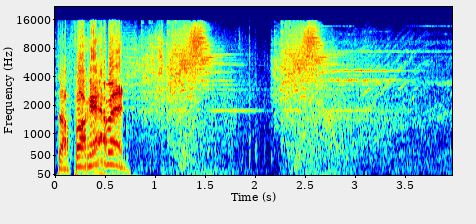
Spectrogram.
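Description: A blade whooshes through the air in quick swings.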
